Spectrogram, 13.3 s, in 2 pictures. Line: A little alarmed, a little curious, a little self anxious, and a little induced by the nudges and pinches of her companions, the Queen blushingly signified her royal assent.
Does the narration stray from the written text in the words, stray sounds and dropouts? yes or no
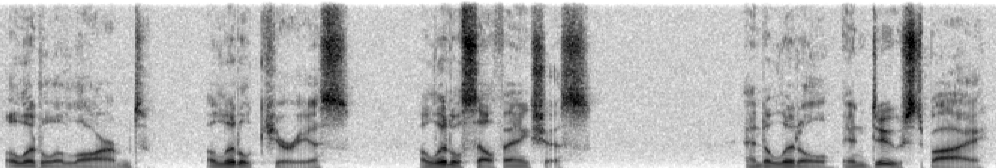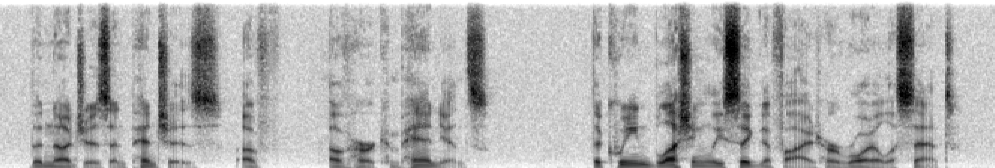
yes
